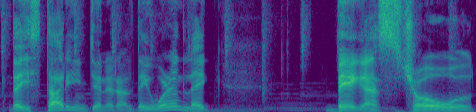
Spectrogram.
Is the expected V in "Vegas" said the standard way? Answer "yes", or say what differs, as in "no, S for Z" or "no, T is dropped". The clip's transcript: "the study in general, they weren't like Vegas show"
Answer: no, B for V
